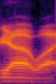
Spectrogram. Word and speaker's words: Yahweh: It is easily pronounced. And it's easily shown that that is the proper pronunciation. In fact, I've just shared with you the two words. In fact, he wanted to take it to three. I assured all three that by themselves affirm the pronunciation of Yahweh as such.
